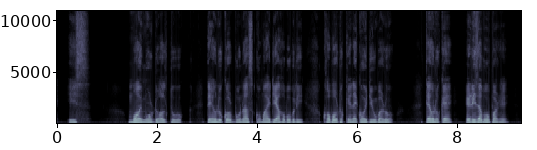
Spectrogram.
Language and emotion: Assamese, fearful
